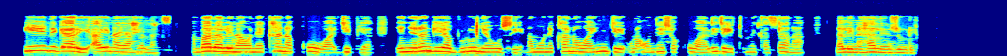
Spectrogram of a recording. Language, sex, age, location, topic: Swahili, female, 18-24, Wajir, finance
